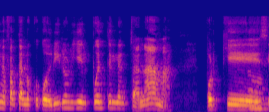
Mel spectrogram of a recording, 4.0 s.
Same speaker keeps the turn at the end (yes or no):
yes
